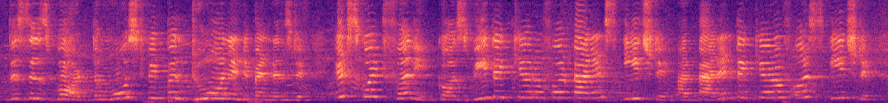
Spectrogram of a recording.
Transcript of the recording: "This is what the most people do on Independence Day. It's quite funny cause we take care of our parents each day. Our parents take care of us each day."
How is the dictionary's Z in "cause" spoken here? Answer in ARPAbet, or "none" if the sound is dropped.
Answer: Z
